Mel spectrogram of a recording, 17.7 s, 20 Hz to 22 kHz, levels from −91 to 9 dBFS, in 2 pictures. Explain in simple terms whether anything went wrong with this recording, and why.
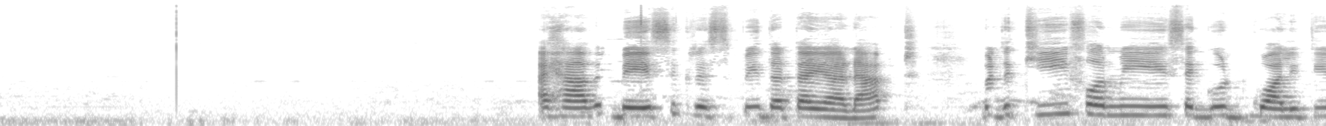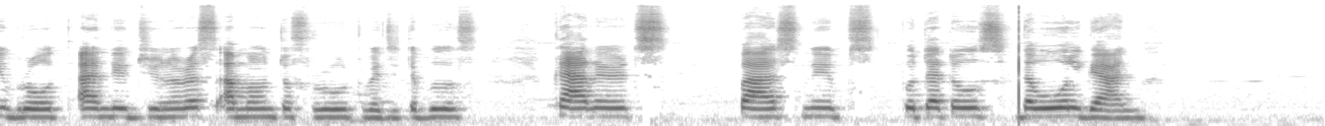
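Something nearby was most likely switching on or off, such as a light switch, a motor, or a small static discharge. That creates a tiny burst of electricity the audio cable picks up, known as an electrical switching spike. It shows up as a sharp snap laid over the speech at 1.19 s, 4.28 s and 15.64 s. The first is the quietest, the second a little stronger, and the one at 15.64 s is clearly the loudest.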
